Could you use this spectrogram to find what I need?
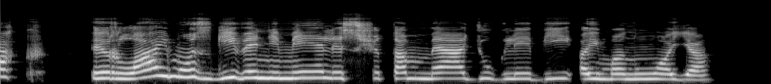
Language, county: Lithuanian, Alytus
